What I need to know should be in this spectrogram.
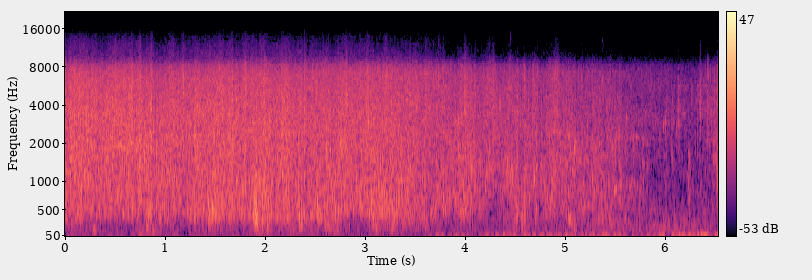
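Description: Swimmers splash through water with quick strokes.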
